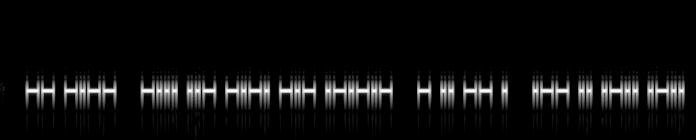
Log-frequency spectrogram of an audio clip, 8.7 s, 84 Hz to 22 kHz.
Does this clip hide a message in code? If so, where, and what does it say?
Yes: Morse code from 0.3 to 8.5 s, heard as a keyed tone, about 25 wpm, 600 Hz. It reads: MY BUCK. TIME WILL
